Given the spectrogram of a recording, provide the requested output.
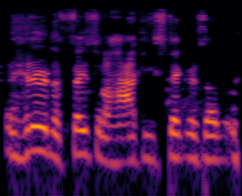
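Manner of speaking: ordinary talk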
